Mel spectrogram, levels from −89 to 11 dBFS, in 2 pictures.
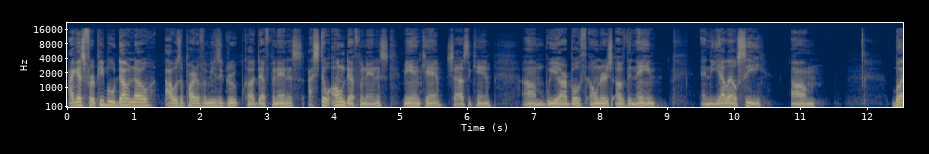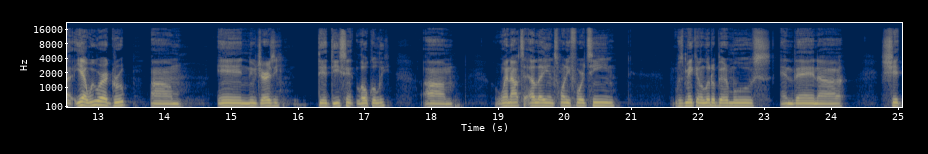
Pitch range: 115-140 Hz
